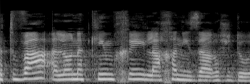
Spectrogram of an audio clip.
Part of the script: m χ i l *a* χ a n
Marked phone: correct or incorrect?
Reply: correct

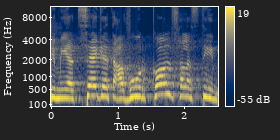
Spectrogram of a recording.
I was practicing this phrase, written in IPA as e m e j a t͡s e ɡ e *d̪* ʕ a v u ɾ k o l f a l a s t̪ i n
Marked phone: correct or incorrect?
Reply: incorrect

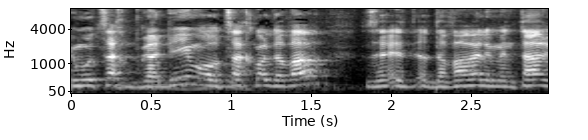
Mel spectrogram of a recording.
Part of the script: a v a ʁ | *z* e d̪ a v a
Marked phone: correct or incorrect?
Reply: correct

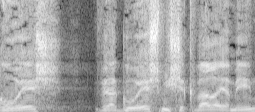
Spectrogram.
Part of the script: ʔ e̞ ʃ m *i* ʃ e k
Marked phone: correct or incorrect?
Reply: correct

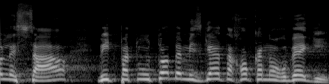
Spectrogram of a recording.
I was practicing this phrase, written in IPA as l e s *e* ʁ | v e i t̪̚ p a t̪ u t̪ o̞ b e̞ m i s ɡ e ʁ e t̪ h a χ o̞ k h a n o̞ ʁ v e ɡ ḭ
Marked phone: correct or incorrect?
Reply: incorrect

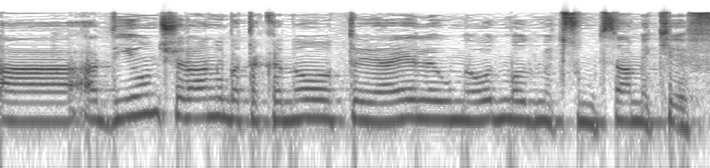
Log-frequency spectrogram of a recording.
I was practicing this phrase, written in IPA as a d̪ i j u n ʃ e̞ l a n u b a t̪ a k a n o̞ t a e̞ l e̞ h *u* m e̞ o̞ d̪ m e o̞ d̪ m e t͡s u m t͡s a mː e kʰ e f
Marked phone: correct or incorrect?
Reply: correct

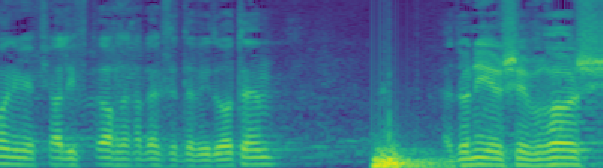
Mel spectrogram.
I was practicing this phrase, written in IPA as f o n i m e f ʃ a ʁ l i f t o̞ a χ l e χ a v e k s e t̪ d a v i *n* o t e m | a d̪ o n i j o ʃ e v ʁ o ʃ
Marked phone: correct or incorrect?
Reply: incorrect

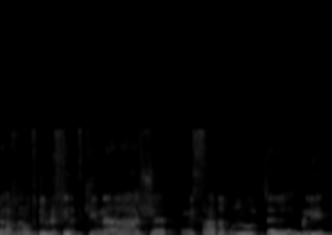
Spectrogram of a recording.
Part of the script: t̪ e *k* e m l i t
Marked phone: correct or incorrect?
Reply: incorrect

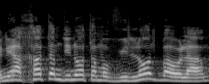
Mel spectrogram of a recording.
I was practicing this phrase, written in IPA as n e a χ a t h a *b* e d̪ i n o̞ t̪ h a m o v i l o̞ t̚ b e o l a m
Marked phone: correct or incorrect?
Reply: incorrect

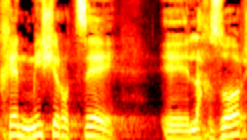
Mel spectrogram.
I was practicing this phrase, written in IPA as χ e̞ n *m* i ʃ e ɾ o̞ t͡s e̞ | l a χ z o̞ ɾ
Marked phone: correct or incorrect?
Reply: correct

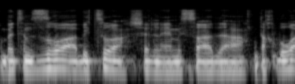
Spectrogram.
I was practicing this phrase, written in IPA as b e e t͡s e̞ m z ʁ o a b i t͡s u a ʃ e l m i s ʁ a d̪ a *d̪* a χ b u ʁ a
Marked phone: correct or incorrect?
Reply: incorrect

